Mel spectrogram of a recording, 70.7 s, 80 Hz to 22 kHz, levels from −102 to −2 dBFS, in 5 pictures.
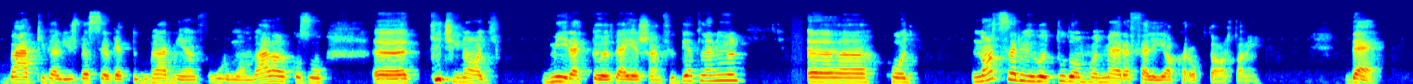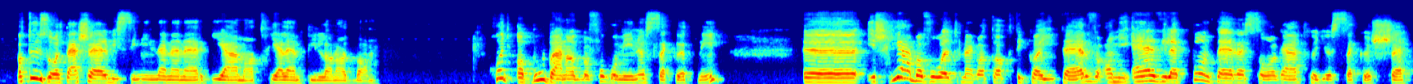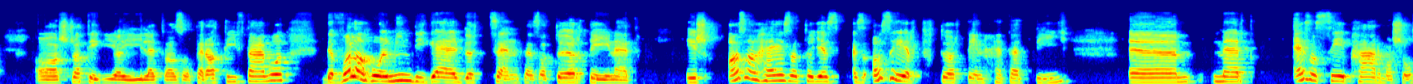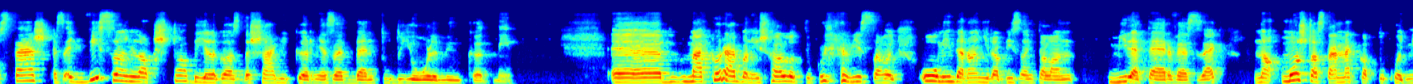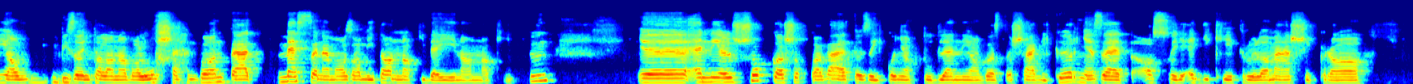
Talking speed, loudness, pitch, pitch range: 110 wpm, -24 LUFS, 185 Hz, 160-220 Hz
